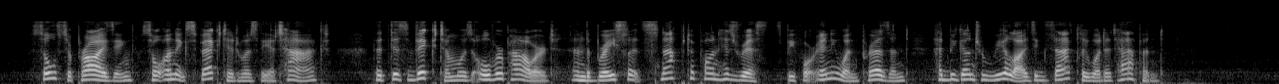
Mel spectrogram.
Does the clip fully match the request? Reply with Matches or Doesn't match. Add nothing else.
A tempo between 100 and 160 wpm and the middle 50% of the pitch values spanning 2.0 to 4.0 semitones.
Doesn't match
